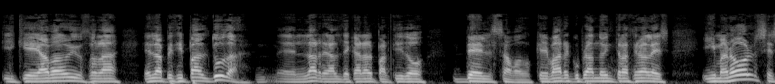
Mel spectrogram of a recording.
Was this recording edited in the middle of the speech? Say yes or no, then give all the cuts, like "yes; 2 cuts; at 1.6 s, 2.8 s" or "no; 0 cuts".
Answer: no; 0 cuts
